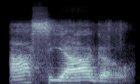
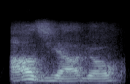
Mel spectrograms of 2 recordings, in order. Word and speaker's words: Asiago: And I have a Asiago. Used to pronounce it with a Z, Asiago, but I guess that's not the United States pronunciation.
